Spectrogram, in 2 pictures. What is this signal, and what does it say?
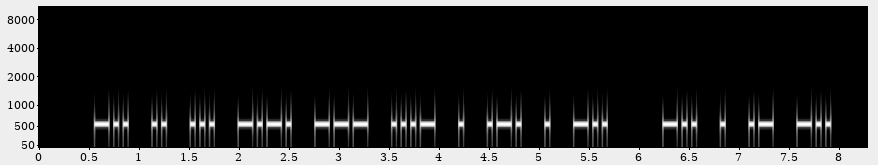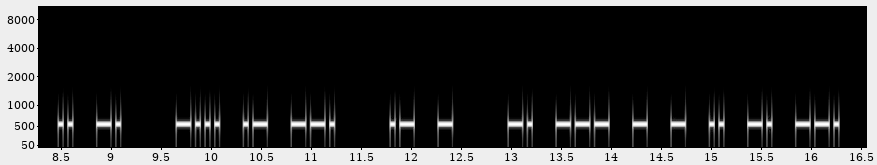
Morse code, heard as a keyed tone, about 25 wpm, spaced as for 20 wpm, 550 Hz. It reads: DISCOVERED DEAD IN BAG AT NOTTING
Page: news-headlines-in-morse-code-at-20-wpm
